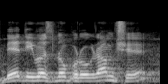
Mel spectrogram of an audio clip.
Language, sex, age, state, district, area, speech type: Gujarati, male, 60+, Gujarat, Aravalli, urban, spontaneous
